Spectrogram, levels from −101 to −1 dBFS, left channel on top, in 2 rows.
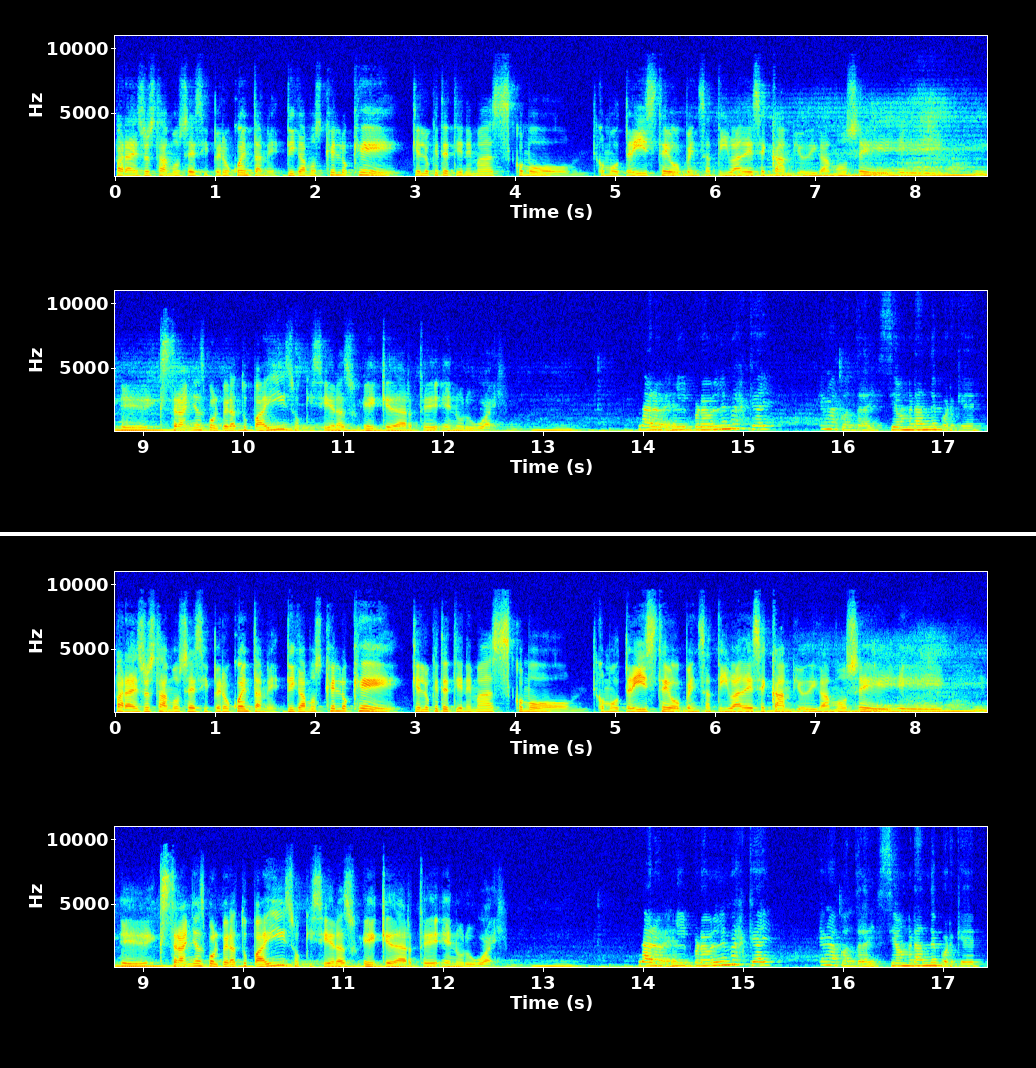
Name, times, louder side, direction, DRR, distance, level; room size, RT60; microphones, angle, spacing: voice 1, 0.0-8.3 8.8-12.5, right 3 dB, 30° right, 0.7 m, -29 dB
sound 1, 5.5-16.3, left 1 dB, 15° left, 0.8 m, -37 dB
voice 2, 14.0-15.3 15.8-17.3, right 1 dB, 65° right, 1.9 m, -31 dB
21.5 x 8.0 x 4.1 m
head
